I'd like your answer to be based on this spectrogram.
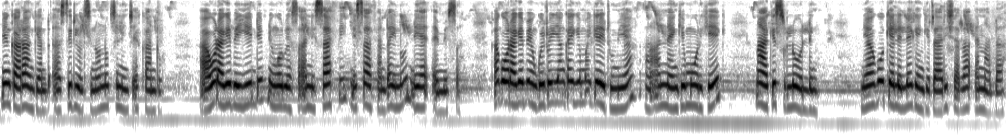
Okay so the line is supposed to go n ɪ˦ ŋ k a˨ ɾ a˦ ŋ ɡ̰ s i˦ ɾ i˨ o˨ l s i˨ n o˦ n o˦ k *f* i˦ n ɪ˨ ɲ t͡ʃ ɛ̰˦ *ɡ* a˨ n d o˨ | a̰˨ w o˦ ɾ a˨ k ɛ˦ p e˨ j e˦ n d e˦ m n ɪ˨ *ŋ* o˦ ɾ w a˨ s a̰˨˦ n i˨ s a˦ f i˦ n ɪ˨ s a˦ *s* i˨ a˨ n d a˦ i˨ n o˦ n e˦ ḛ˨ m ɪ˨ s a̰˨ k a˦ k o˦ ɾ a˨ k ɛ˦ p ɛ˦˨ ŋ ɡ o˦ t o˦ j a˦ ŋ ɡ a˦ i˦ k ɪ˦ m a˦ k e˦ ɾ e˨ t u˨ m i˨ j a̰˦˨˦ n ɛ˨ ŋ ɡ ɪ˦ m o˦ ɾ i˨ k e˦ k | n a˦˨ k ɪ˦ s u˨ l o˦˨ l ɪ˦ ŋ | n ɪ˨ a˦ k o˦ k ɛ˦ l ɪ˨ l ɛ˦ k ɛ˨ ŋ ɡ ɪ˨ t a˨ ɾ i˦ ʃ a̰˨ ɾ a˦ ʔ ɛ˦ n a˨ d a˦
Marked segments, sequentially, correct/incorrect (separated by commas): incorrect, incorrect, correct, incorrect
